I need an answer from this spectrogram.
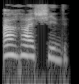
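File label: "arachide", French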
